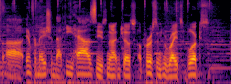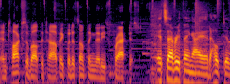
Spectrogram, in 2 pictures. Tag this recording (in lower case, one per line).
music
speech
